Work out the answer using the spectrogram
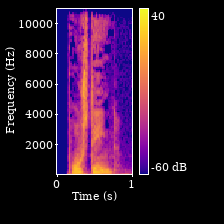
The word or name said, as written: brosten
